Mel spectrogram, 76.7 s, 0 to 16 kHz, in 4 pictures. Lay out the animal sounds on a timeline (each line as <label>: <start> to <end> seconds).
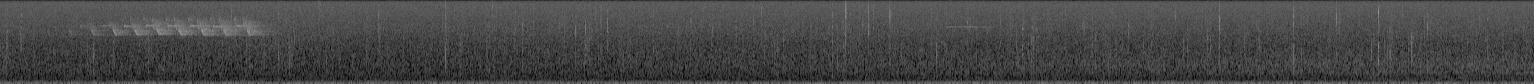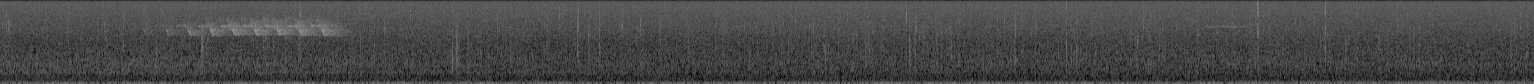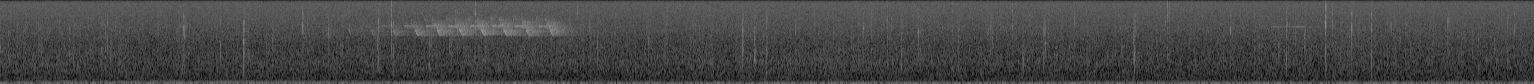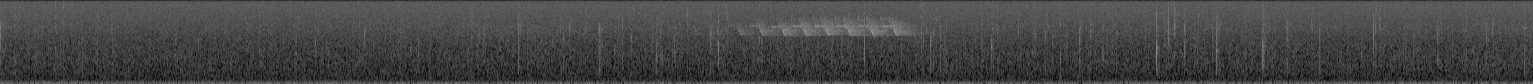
Ovenbird (Seiurus aurocapilla): 0.8 to 3.4 seconds
Black-throated Green Warbler (Setophaga virens): 11.8 to 12.4 seconds
Ovenbird (Seiurus aurocapilla): 20.9 to 23.5 seconds
Black-throated Green Warbler (Setophaga virens): 34.2 to 34.8 seconds
Ovenbird (Seiurus aurocapilla): 42.8 to 45.5 seconds
Black-throated Green Warbler (Setophaga virens): 54.0 to 54.9 seconds
Ovenbird (Seiurus aurocapilla): 66.4 to 69.0 seconds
